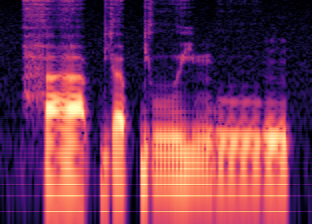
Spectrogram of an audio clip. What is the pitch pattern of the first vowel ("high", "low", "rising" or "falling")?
low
